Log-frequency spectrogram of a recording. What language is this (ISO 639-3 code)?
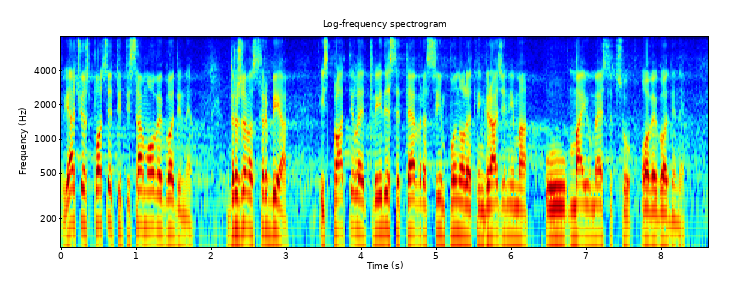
srp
